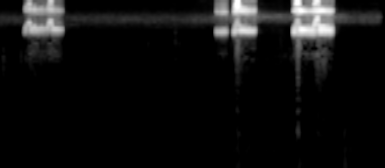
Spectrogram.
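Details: Bear cicada from a Kansai park in Japan, where males sing from trees and give distress calls when caught; three short, very high, rasping bursts, the last two close together, with near silence between.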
